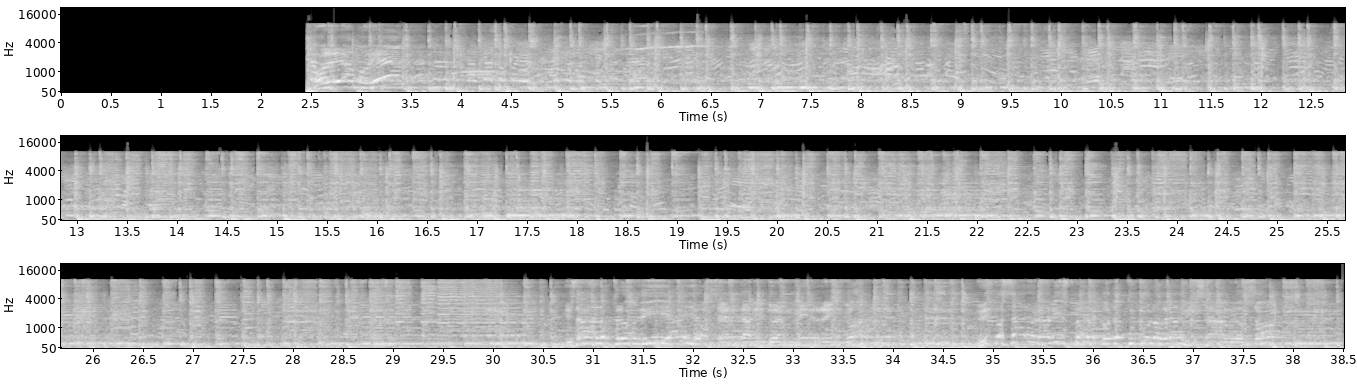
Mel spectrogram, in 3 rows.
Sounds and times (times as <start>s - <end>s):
Music: 2.5s - 38.5s
Speech: 2.5s - 38.5s.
